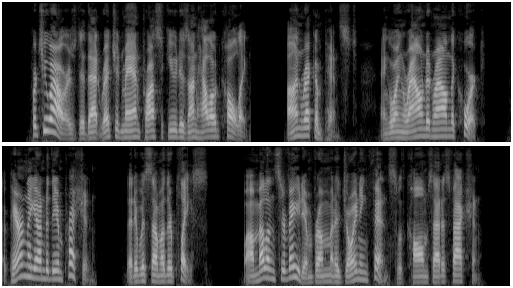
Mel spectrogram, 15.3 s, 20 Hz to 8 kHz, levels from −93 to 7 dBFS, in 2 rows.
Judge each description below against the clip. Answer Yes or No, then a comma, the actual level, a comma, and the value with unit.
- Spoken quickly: No, average, 155 wpm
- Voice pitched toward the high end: No, low, 135 Hz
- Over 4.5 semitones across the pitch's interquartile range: Yes, average, 5.2 semitones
